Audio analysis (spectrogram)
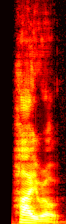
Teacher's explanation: R is pronounced like the English R, not the Japanese ra sound. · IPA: /haɪroʊ/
